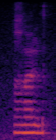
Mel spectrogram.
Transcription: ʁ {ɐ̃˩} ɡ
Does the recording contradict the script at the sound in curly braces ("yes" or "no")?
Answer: no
